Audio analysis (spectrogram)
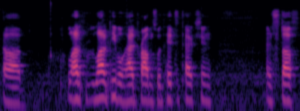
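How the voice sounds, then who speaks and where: A man's voice: fairly high pitch, flat delivery, fairly quick, highs cut off. A young man co-hosting a casual gaming podcast, rambling with many restarts and swearing freely. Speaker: podcast co-host.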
